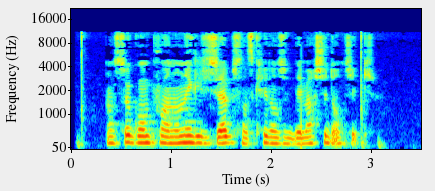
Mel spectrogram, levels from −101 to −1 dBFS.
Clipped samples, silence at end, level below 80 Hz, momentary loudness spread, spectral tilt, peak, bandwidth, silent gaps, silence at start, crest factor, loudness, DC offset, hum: under 0.1%; 0.4 s; -58 dBFS; 12 LU; -4.5 dB/octave; -6 dBFS; 11.5 kHz; none; 0.05 s; 18 dB; -23 LUFS; under 0.1%; none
